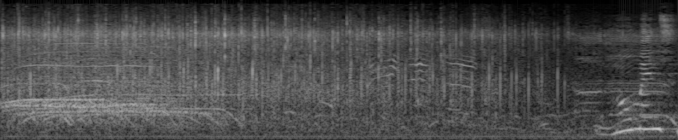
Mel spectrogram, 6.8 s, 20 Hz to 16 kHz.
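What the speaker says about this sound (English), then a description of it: "Please join me in applauding these students for their academic accomplishments." Audience applause at a Class of 2022 university commencement, broad steady clapping filling the hall with crowd murmur, fading near the end as a voice begins over it.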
